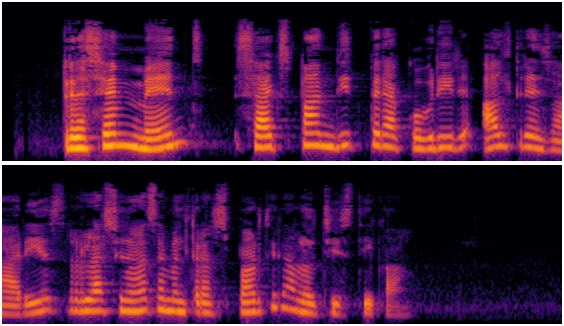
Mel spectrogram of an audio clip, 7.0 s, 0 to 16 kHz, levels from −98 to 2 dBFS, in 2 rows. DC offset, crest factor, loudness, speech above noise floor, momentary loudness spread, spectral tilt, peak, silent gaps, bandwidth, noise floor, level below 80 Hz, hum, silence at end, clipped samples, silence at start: under 0.1%; 22 dB; -26 LUFS; 52 dB; 14 LU; -5 dB/octave; -4 dBFS; none; 11 kHz; -77 dBFS; -78 dBFS; none; 1 s; under 0.1%; 0.4 s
